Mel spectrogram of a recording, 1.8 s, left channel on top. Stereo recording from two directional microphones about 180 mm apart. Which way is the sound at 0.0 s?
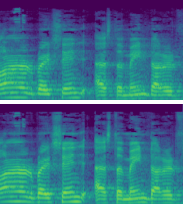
30° right (ahead or behind).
